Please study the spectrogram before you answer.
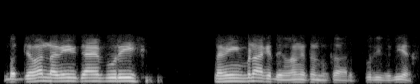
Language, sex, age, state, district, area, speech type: Punjabi, male, 45-60, Punjab, Bathinda, urban, conversation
